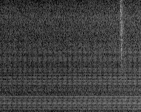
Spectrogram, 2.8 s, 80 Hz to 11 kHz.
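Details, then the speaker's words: Hallicrafters SX-130 receiver just powered up, AF gain up: loud steady 60-cycle hum with buzzy edge; filter capacitors suspected, but possibly a shorted tube, unconfirmed. "would be pretty typical 60 cycle hum which you would assume would be the filter capacitors right there"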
